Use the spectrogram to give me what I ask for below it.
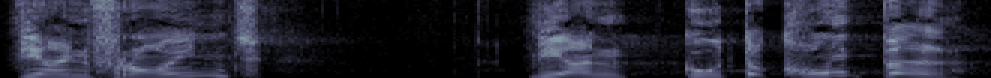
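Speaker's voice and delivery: voicing Peter. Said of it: "Er sagt".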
